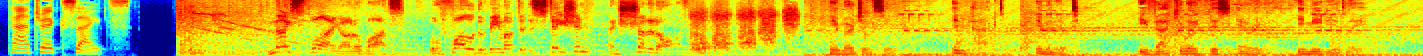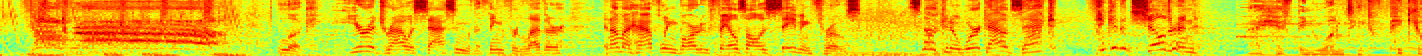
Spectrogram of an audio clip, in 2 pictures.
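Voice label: animation men interactive, voices men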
